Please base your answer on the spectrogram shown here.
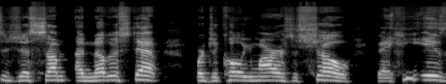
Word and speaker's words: Jakobi Meyers: But this next guy is our number one wide receiver, Jakobi Meyers.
